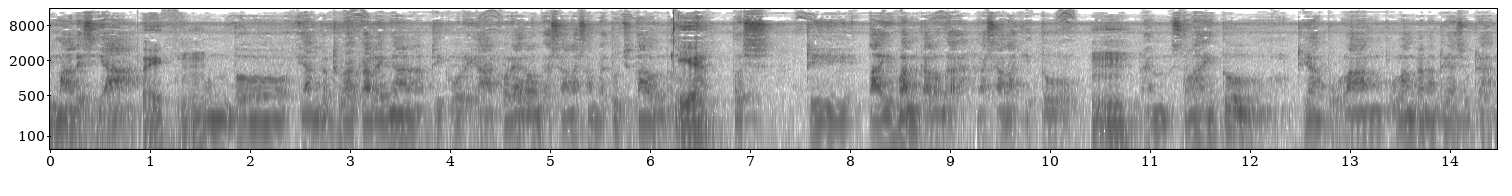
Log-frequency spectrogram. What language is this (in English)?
Indonesian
